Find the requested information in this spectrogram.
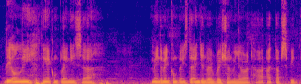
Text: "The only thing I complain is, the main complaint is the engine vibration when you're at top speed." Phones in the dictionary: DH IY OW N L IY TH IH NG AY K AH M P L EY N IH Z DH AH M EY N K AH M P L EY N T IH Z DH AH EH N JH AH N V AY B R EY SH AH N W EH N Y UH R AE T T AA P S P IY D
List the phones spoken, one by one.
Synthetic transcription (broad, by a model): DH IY OW N L IY T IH NG AY K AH M P L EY N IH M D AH M EY N K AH M P L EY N IH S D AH EH N JH AH N V AY B R EY SH AH N W EH N Y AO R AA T T AA P S P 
